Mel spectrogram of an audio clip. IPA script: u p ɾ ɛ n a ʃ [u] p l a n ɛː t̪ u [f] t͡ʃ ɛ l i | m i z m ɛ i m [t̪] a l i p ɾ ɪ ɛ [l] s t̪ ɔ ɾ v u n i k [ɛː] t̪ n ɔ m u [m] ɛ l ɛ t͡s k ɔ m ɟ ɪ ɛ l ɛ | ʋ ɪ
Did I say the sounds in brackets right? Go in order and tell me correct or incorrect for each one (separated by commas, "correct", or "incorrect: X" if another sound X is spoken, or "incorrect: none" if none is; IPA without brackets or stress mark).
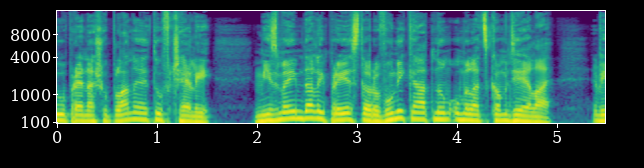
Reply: correct, correct, incorrect: d̪, incorrect: none, incorrect: aː, correct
